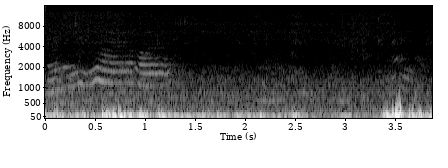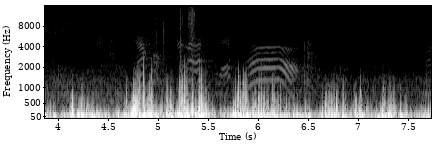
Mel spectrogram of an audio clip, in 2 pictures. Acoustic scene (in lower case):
park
